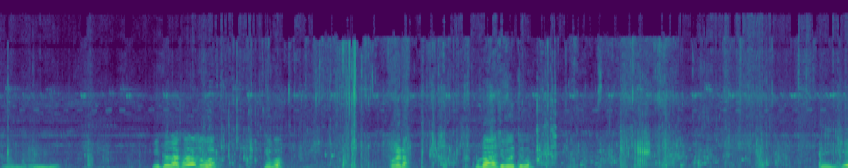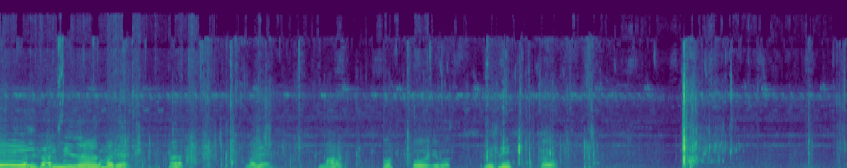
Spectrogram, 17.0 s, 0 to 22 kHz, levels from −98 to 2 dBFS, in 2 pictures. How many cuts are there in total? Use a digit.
1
